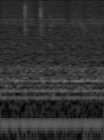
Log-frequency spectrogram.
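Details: Admiral suitcase record player with a new stereo cartridge just installed. Only a steady low mains hum comes through with no music, which points to a dead cartridge channel. The owner believes the new cartridge is bad.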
